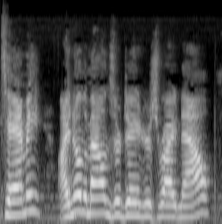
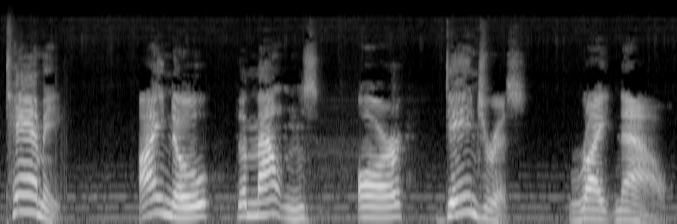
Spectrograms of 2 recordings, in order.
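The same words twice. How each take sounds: First: The line is read at a quick pace. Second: The line is read at a slow pace. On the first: The speaker calls it right. "What you want" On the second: The speaker calls it wrong. "That's too slow"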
